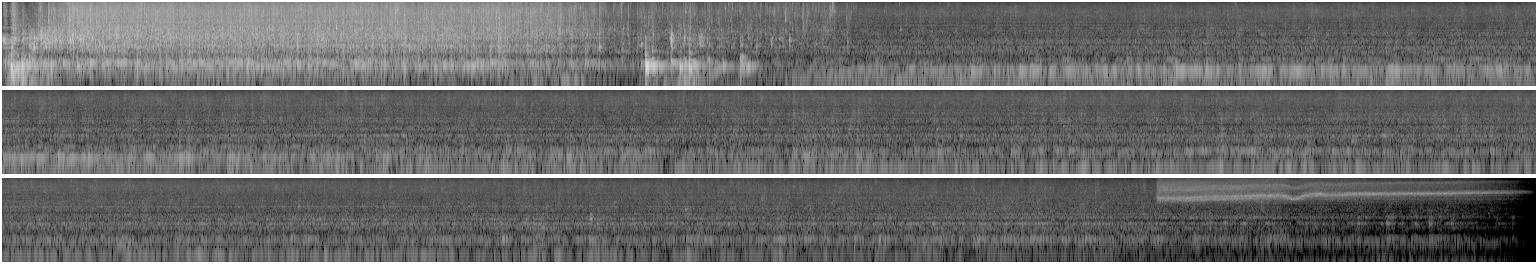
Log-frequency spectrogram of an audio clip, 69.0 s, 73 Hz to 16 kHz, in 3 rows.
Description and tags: This is a toilet recorded at the Abbey Hotel in Shepherd's Bush, London, England, in April 2009. Recorded using a Zoom h4 and Audio Technica AT-822 single-point stereo microphone.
